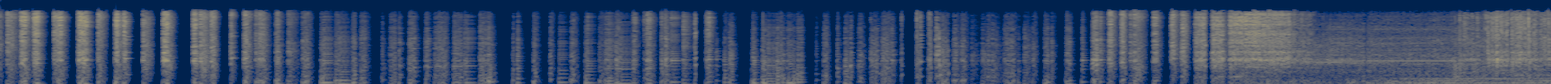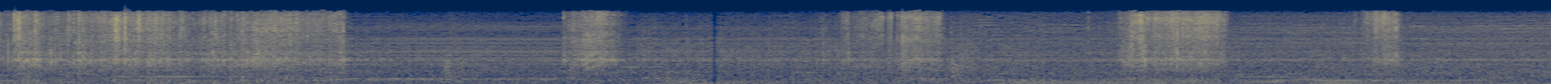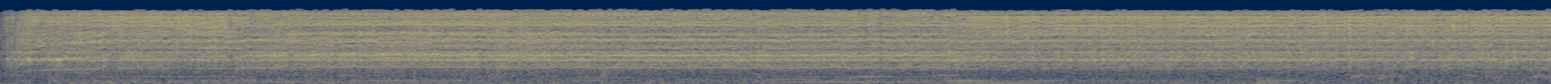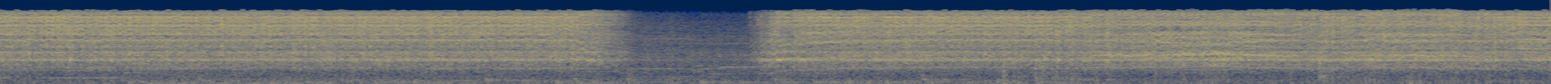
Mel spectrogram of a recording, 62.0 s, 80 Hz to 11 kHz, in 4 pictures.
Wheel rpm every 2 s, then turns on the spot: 80, 50, 0, 10, 0, 10, 60, 10, 30, 20, 0, 10, 10, 10, 10, 100, 160, 160, 160, 160, 160, 170, 170, 170, 170, 150, 30, 150, 160, 160, 160.
6-8 14-20 24-28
